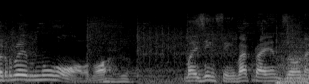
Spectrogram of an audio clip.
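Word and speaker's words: Reynaud: Tem um nome meio francês. Renaldi. Mas a pronúncia é Renault.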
